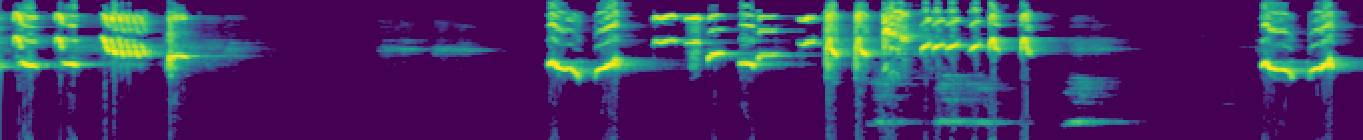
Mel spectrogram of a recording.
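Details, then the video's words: Wild male orange-headed thrush delivering ngeplong song: varied fast phrases of sharp whistles and chirps, a lower buzzy note mid-phrase, separated by brief pauses, with a final slurred whistle. "SUARA ASLI HUTAN ANIS MERAH JANTAN GACOR NGEPLONG"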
